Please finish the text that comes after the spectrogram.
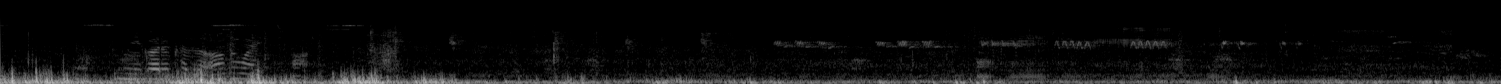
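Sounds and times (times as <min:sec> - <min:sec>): wind rumble on microphone: 0:00.0 - 0:15.0
bird chirping in trills: 0:07.0 - 0:14.5.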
